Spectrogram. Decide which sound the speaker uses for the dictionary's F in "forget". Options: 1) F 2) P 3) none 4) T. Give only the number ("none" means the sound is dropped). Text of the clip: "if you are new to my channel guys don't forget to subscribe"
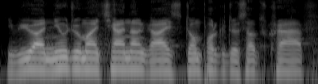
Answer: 2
